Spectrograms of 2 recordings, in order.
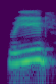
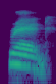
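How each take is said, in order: First: The vowel is long, like in 'reed'. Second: The vowel is short, like in 'red'. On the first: It is the present tense. "spelled the same, but pronunciation is different" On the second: It is the past tense. "So I already read past"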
